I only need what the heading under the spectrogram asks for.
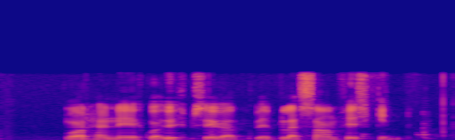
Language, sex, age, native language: Icelandic, male, 15, Icelandic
